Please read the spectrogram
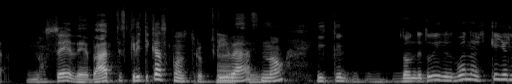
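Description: Channels drifting apart throughout: the two sides run on clocks roughly 70 ppm apart, so their offset creeps to a fraction of a millisecond, giving slow flanging in mono.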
